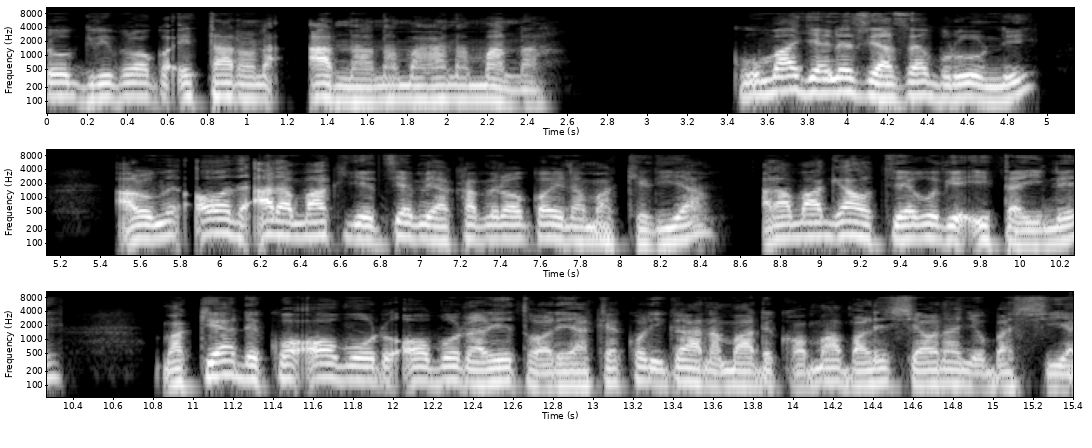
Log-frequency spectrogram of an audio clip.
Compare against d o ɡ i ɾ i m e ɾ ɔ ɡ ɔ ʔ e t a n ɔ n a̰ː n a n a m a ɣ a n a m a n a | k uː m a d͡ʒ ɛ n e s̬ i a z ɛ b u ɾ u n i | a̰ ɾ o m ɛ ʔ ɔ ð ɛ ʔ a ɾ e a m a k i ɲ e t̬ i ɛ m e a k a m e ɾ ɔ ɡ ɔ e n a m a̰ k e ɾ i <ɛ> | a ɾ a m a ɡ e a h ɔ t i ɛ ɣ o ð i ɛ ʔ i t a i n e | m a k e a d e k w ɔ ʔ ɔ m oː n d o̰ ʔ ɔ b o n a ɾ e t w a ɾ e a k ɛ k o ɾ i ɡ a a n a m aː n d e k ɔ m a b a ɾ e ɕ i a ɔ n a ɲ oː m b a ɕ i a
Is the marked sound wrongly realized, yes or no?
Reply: yes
